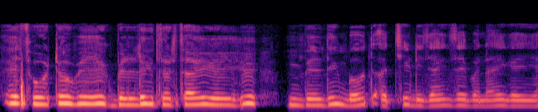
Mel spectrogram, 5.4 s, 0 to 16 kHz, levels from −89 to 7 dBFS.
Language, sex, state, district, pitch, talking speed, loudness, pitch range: Hindi, male, Rajasthan, Jaipur, 170 Hz, 180 wpm, -18 LUFS, 150-190 Hz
